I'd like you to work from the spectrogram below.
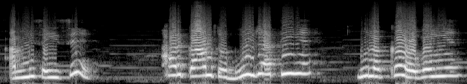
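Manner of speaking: loud complaining daughter. Acted. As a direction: complain hotly to granny. Daughter complains loudly to grandmother. (दादी से ज़ोर से शिकायत करती बेटी)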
